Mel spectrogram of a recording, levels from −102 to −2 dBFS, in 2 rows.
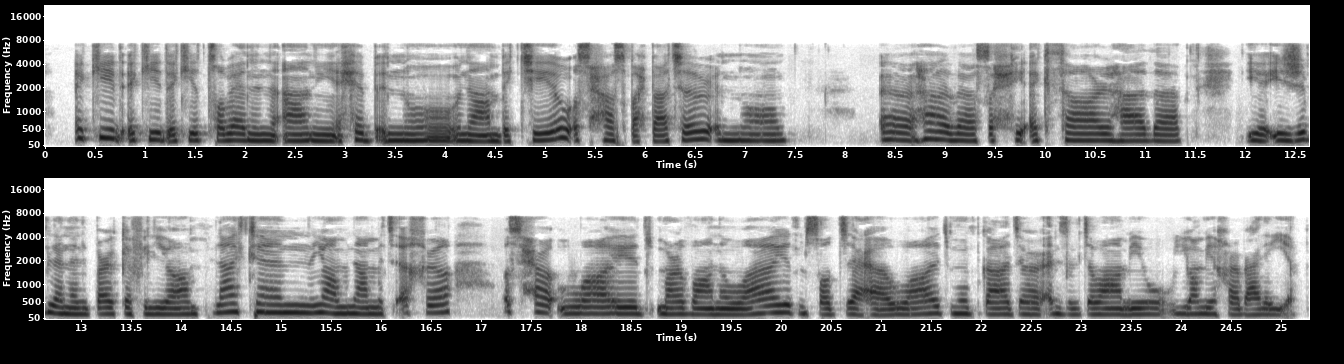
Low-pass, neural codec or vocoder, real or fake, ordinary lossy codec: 7.2 kHz; vocoder, 24 kHz, 100 mel bands, Vocos; fake; MP3, 64 kbps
